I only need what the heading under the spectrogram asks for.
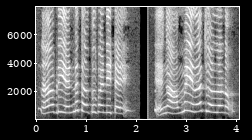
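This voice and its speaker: Squeaky crying cartoon wife. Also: female voice, fairly even intonation, a little fast, pushed and bright. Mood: tearful. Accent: Kanyakumari Tamil. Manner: crying and pleading, defending her mother. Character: tearful young wife, pleading and hurt. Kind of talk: cartoon voice acting.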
